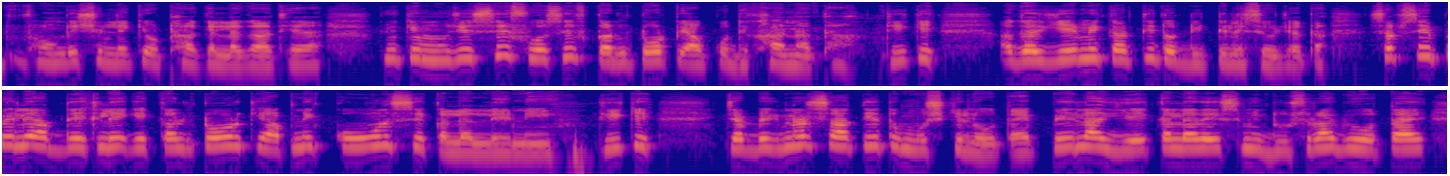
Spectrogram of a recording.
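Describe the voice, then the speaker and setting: A woman's voice: high voice, a little mellow, dry recording. A woman teaching a makeup class in a chatty tutorial style, often checking in with her listeners. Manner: chatty, repeats "theek hai" often. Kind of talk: casual tutorial instruction.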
